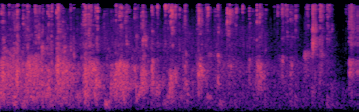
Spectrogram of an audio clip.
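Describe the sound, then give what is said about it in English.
Steady audience applause for Dr. Kapucha after he spoke, a dense crackle of many hands clapping at once, holding fairly loud for a few seconds and thinning slightly toward the end, with no voices over it. “Well, thank you very much for coming to speak, and we give Dr. Kapucha a nice round of applause.”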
